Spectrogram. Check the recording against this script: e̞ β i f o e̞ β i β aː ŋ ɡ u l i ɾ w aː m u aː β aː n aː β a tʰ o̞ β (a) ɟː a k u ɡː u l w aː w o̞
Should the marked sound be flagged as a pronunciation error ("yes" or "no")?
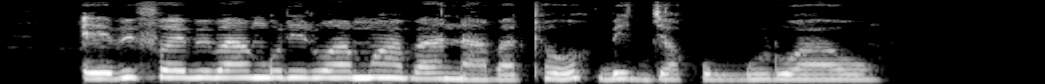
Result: yes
